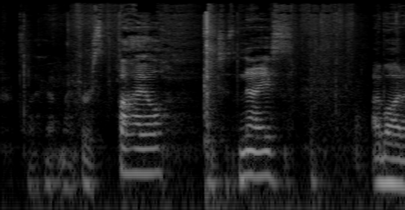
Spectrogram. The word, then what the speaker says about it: Pfeil: I also bought my first I believe it's pronounced file goggle time Swiss made and this is the number 15 V gouge.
